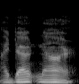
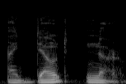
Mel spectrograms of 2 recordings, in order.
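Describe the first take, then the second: First: It is said in a put-on Australian accent. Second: It is said in his ordinary American accent.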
